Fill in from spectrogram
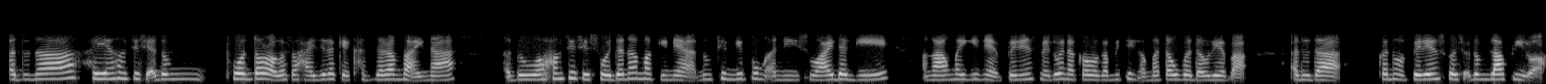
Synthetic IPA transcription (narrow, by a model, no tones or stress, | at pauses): ɐdunɐhɐjeŋɦɐŋsisiɐdum | pʰontawɾaɡɐsuɦajziɾɐkːekʰɐnzɐɾɐmbɐːjnɐ̰ː | duhɐŋsisisojdɐnɐmɐkːinenuŋtʰimɡipuŋɐ̰nisuwajdɐɡi | ɐ̰ŋaŋmɐjɡinepeɾensmajlojnɐkawɐɡɐmitiŋɐmɐtɐwɡɐdɐwɾebɐ̰ | ɐ̰dudɐ | kɐnopeɾenskʰojsuɐdumlak̚piɾo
